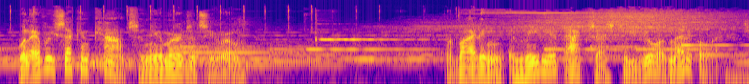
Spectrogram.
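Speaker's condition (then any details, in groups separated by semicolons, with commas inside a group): No condition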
